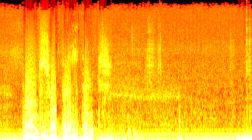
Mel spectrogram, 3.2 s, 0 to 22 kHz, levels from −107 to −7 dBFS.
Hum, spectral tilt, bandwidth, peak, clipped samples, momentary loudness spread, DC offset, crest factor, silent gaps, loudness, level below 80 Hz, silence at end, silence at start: none; -5.5 dB/octave; 19.5 kHz; 0 dBFS; 2%; 13 LU; under 0.1%; 6 dB; none; -8 LUFS; -10 dBFS; 0 s; 0 s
